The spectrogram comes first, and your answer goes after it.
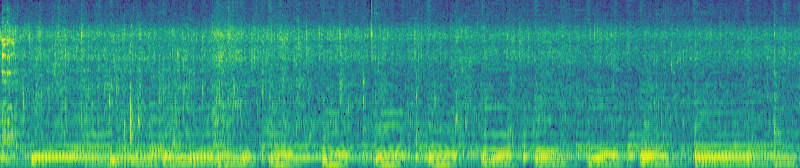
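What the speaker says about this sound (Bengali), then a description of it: "আলুগুলোকে ভাজার সময় একটু নুন দেব" Potatoes frying in a pan of oil, a constant close sizzle with occasional stirring scrapes, running the whole time without speech.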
